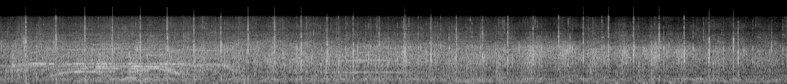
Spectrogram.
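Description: An audience welcomes a congressman after his introduction with sustained, dense clapping at an even loudness throughout, and crowd noise underneath.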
